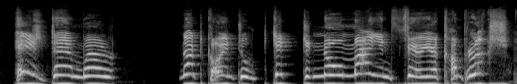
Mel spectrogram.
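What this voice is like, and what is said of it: High-pitched character voice. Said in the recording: “I think I changed his voice ... my thing is just high-pitched”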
